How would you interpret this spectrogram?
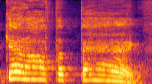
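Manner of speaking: high, held-back mock scream, drawn out; imitated screaming. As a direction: imitate a distant yell without the volume. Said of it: "and he's screaming".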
